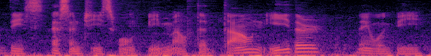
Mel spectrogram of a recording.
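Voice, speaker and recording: Guy, slow and halting, lots of ums, gravelly voice. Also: sits low, expressive, sharp tone. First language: not English. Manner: hesitant, halting delivery full of ums. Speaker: hobbyist video maker. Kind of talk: casual walkthrough with many fillers. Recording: noisy home recording with a stutter.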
